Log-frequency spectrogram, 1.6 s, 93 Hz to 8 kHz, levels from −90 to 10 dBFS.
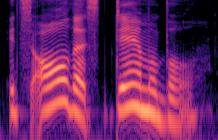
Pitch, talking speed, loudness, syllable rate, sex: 230 Hz, 145 wpm, -15 LUFS, 4.7 syllables/s, female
